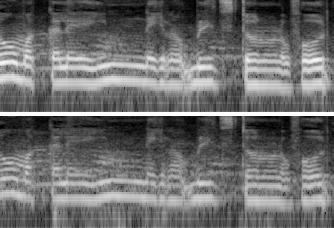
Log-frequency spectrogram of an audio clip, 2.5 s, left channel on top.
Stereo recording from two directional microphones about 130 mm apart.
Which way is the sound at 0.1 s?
20° left (ahead or behind).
